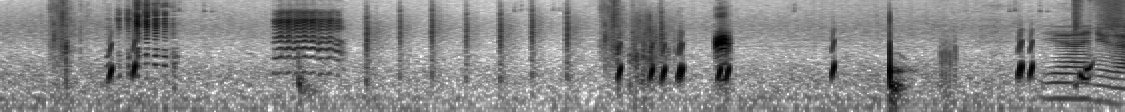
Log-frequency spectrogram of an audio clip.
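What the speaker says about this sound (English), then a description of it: "The duck was just swimming in the water." Cartoonish duck quacks from the Stardew Valley farming game, a scattering of short, bright calls mixed with other farm-animal bleats and clicks, moderately loud with brief gaps between.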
